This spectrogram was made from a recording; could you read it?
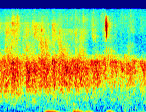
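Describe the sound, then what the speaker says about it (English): Conference audience applauding a speaker, steady clapping from a seated crowd in a hall with a low rumble underneath. "So join me in giving Dr. Dave Schramm a round of applause."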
